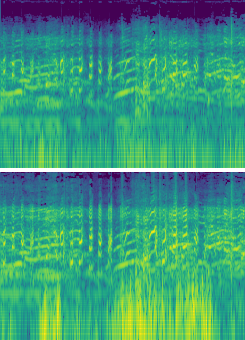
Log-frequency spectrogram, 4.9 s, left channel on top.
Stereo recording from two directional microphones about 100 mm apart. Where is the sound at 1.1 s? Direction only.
45° right (ahead or behind).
